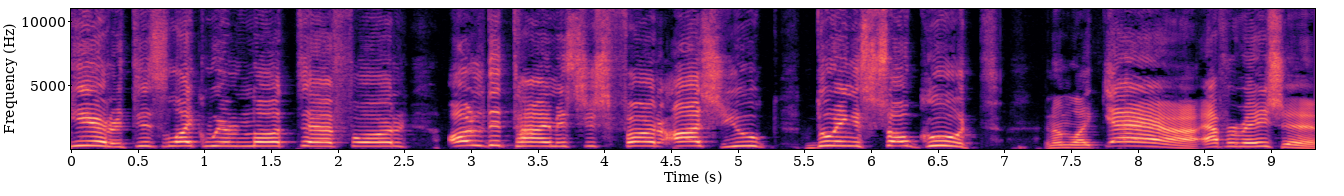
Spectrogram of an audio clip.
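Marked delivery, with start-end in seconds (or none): 0.0-6.7 exaggerated put-on Polish accent, much higher pitch. Retelling what someone told you, super racist Polish impersonation. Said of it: "that was my super racist Polish impersonation".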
